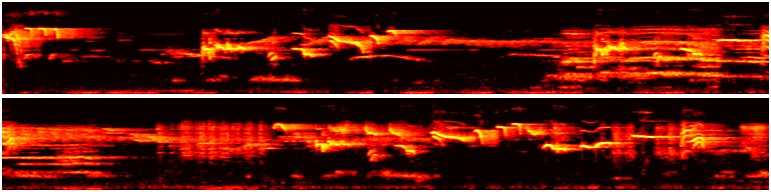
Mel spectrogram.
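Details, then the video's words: Oriental magpie-robin song played to provoke another bird into singing: high, rapid, varied whistles, buzzy chatter and sweeping notes in dense bursts after a brief quiet opening. "pancingan Kacer biar cepat gacor dan emosi"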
